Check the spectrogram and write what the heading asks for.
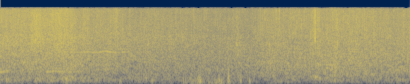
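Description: Shallow sea water washing steadily against a rocky shore, with faint distant voices.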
